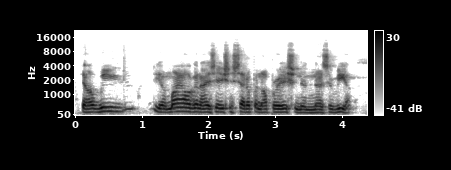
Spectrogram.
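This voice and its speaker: A man with an Irish accent, fairly high pitch, dark, mellow tone, fairly even intonation and a moderate pace. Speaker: NGO security director. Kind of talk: panel talk. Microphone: remote link with audio problems.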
